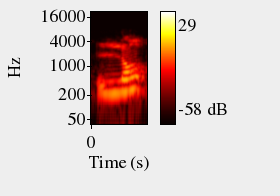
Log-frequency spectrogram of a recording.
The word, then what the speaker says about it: long: le mot l'ont donc long et masculin il s'écrit l eau n g le gie à la fin de l'an il est muet je ne l'entends pas je peux utiliser long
